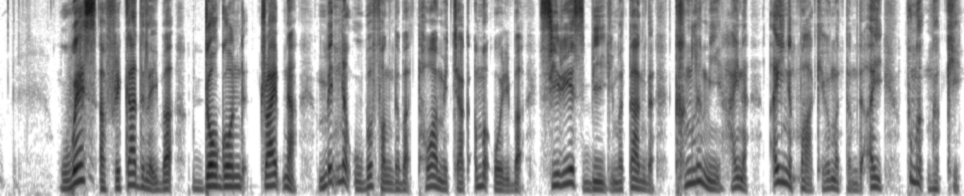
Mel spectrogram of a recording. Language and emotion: Manipuri, surprised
